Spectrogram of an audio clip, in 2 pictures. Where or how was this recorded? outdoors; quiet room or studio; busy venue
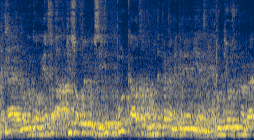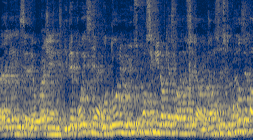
busy venue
